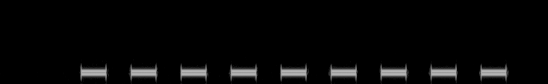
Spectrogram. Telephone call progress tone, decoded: congestion tone

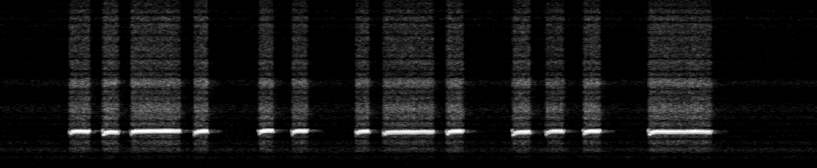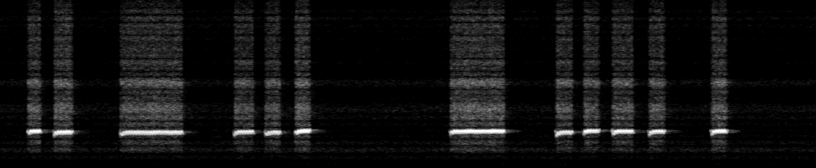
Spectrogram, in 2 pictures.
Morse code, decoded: FIRST ITS THE

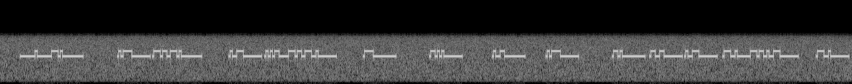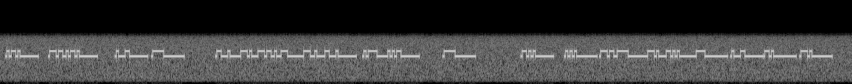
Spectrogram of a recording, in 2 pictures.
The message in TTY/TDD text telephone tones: HE HAS NORWEGIAN AND DUTCH ANCESTRY THROUGH

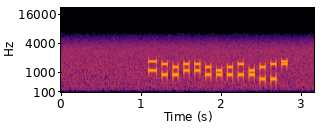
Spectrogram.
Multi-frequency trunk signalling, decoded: KP 85995358347 ST

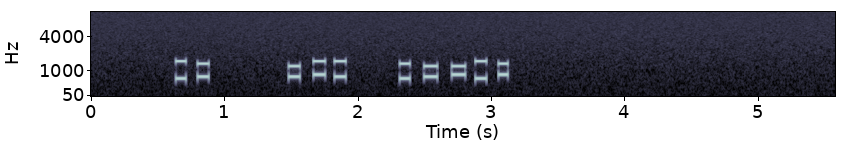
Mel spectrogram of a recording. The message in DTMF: 35 496 24738

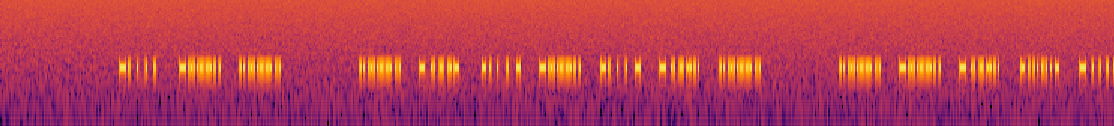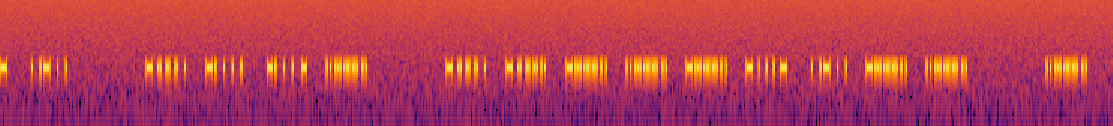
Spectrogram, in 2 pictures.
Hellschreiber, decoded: LES SAVEURS SERONT PLUS PRESENTES …

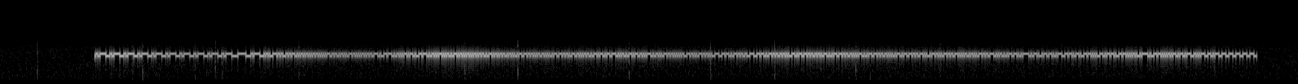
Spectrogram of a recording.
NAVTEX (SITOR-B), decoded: 7348 3221 3833 8504 7872 4309 9789 0587 4585 6388 2551 9165 0262

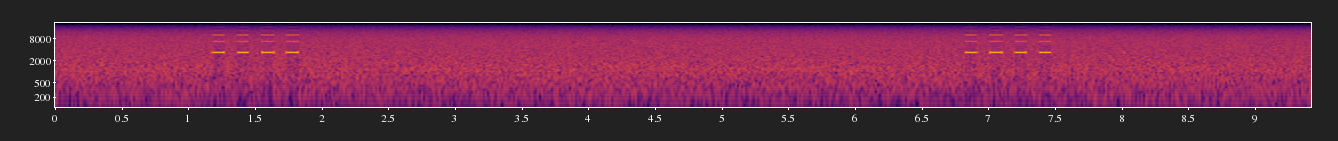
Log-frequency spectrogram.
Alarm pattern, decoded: temporal four

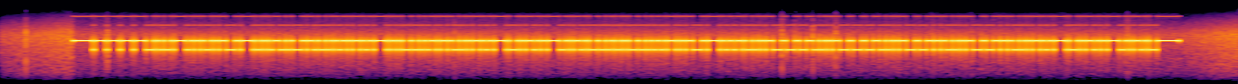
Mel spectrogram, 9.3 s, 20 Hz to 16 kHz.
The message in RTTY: PA5DB TU W2FE CQ 2E0NUE DE IK5WC 559 559 591 591 2E0NUE

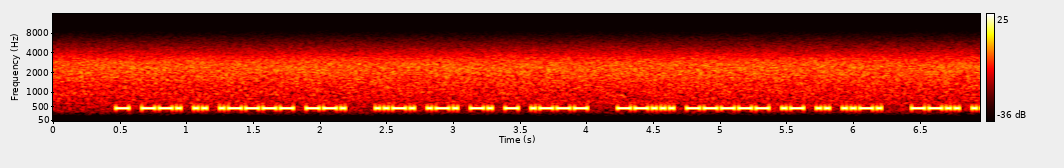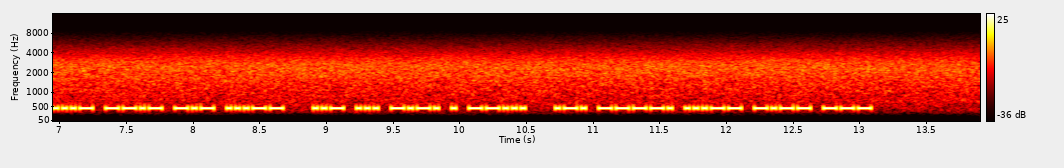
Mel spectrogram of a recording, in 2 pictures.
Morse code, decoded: TGI1G FRNTJ 70AIF Z4QK3 USCE7 R93YO

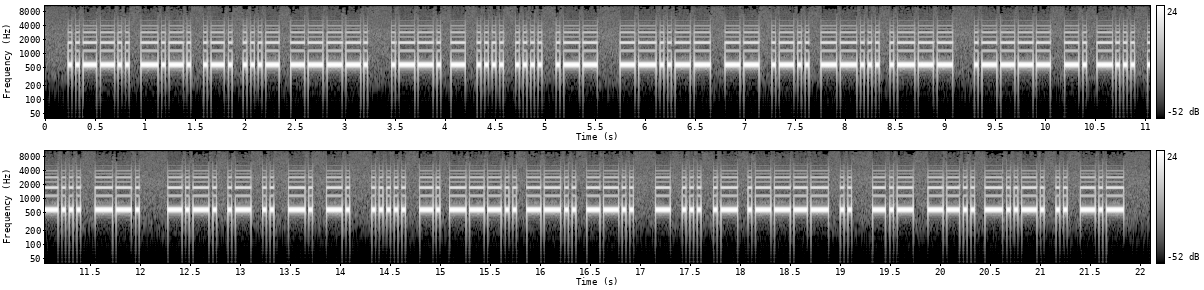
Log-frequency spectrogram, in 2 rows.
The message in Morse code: ?CRV9 PTHHW ,ML7J 1NBBG CAINN 5N8ZZ TSA1I KZ/IK

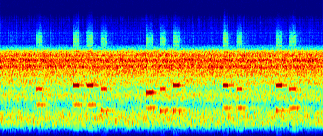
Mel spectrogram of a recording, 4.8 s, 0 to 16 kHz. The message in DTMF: 8 992 423 65 35

